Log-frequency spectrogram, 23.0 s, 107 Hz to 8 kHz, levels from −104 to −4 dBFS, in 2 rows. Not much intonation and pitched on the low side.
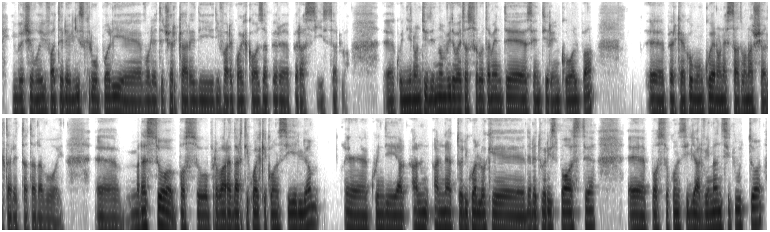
Yes: narrow, 1.9 semitones; very low, 95 Hz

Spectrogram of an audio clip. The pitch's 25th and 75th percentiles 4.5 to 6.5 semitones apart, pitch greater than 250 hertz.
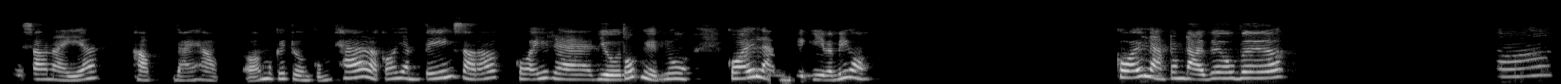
Yes: average, 5.1 semitones; very high, 260 Hz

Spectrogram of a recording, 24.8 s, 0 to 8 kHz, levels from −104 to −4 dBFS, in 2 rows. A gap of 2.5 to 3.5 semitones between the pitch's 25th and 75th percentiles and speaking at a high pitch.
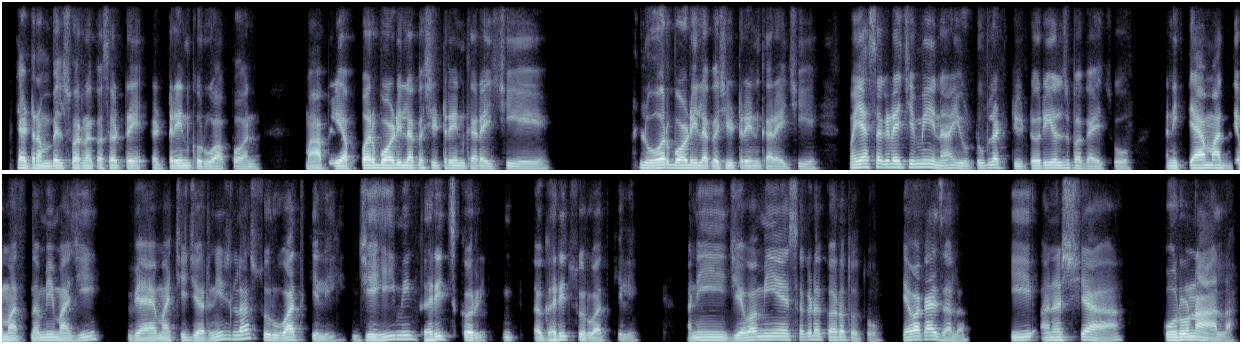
No: average, 2.8 semitones; low, 120 Hz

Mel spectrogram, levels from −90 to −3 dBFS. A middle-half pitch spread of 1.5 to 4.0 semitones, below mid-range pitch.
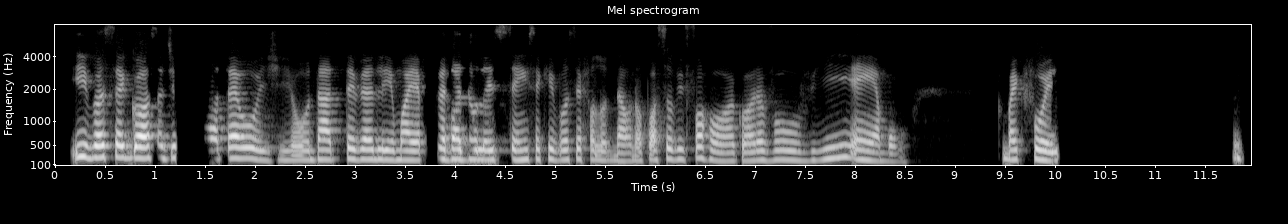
No: narrow, 2.5 semitones; high, 200 Hz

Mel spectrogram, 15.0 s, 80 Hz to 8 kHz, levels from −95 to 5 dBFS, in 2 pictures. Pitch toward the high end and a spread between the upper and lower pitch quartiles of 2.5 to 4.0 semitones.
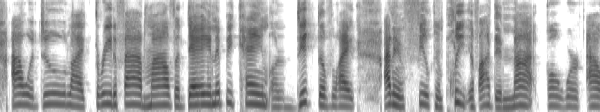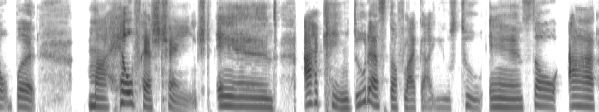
Yes: high, 200 Hz; average, 3.7 semitones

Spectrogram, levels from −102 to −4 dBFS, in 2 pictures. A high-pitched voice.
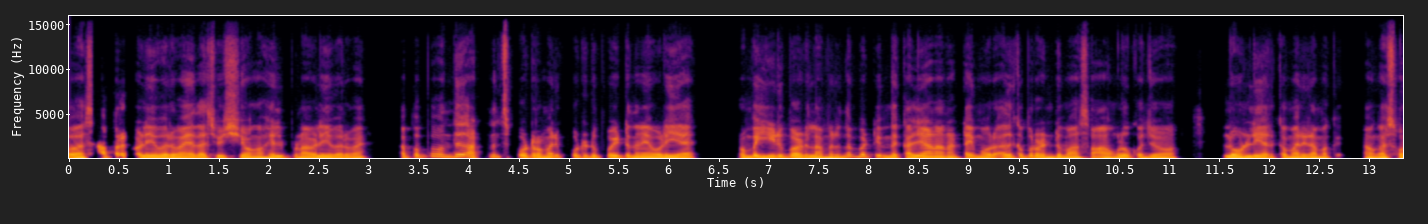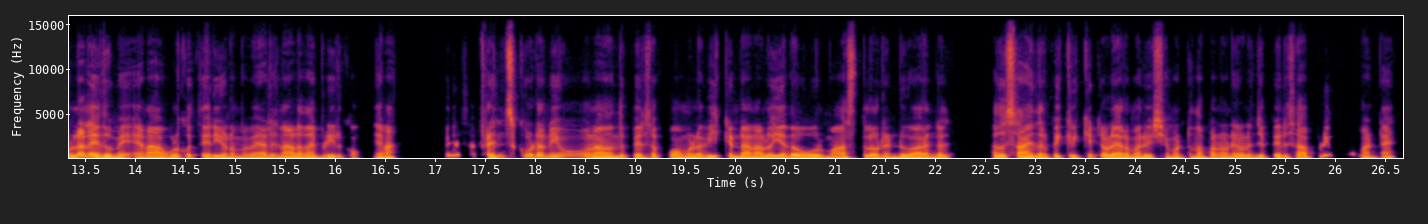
No: medium, 165 Hz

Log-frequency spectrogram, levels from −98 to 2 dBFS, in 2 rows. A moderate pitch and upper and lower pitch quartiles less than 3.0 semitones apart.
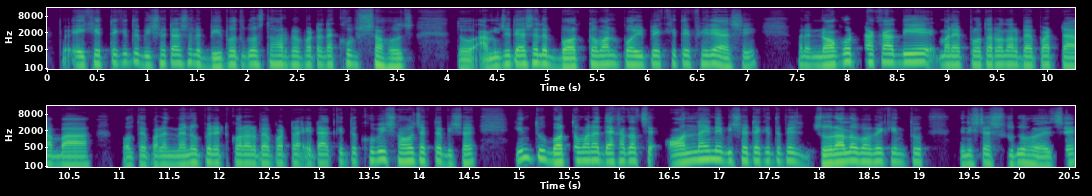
Yes: medium, 145 Hz; narrow, 2.5 semitones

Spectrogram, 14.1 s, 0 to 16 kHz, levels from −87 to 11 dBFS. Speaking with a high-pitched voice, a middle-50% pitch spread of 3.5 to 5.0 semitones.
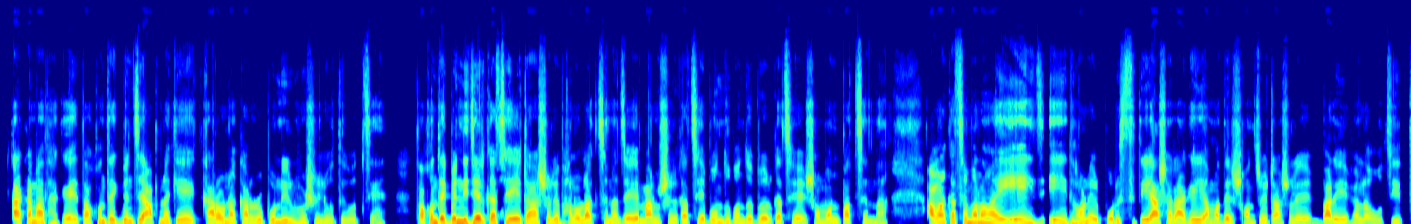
Yes: high, 195 Hz; average, 4.1 semitones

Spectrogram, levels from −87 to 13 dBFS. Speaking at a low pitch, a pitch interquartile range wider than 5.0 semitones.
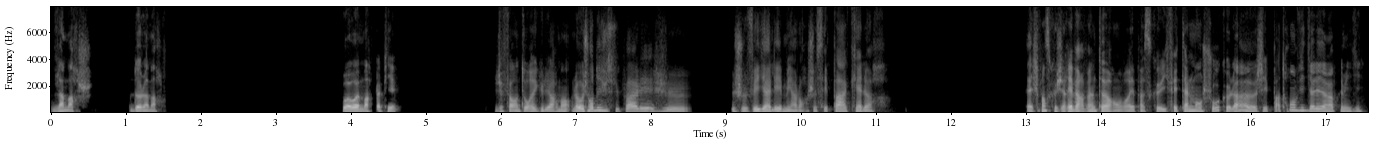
Yes: low, 120 Hz; wide, 5.6 semitones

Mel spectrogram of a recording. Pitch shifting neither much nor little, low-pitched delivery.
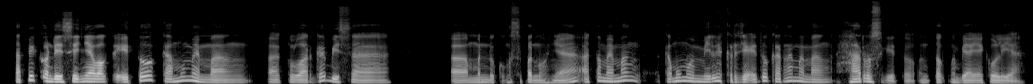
No: wide, 5.9 semitones; low, 110 Hz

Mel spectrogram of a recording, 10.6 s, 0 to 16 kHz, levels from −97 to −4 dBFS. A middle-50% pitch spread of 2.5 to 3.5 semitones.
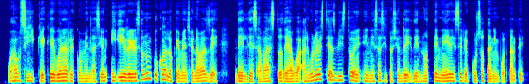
Yes: average, 3.2 semitones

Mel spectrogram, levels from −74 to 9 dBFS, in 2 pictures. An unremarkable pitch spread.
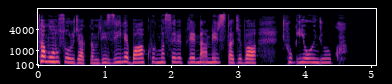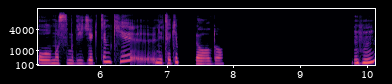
Yes: average, 4.0 semitones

